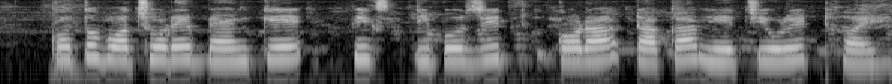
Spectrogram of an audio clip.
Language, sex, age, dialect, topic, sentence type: Bengali, female, 60-100, Rajbangshi, banking, question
